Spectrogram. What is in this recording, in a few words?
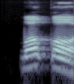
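"bokor", Malay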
